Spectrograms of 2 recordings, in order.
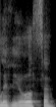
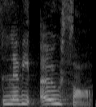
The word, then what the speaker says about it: Leviosa: Desculpem os fãs, mas eles não vão aparecer nesse momento que você tá lá dosando para fazer um Leviosa. You're saying it wrong. It's Leviosa.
